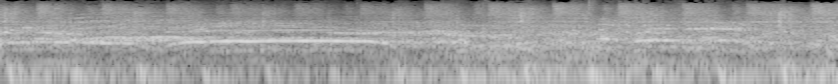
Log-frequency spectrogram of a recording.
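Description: An audience of young people cheering and screaming over the song's backing track, which keeps a steady drum beat underneath.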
